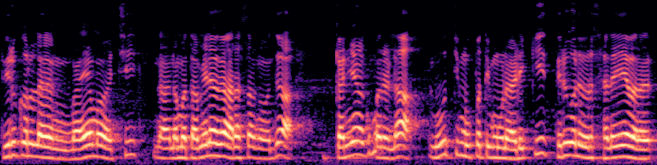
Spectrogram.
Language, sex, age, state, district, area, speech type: Tamil, male, 18-30, Tamil Nadu, Sivaganga, rural, spontaneous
